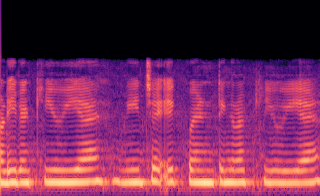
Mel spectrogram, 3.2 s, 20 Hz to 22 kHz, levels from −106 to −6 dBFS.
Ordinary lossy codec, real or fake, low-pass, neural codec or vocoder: none; fake; 7.2 kHz; codec, 16 kHz, 4 kbps, FunCodec, trained on Chinese and English, 50 frames a second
